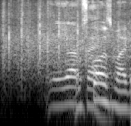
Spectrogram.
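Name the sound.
round of applause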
